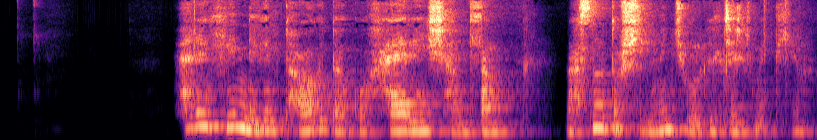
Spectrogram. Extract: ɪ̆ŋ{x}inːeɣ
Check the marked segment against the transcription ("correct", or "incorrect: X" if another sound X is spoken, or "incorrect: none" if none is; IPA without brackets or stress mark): correct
